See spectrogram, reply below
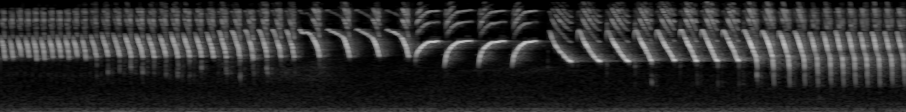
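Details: Canary performing a luxurious rolling song to trigger other canaries. It opens with a continuous fast trill, shifts to sweeping, downward-curving whistles, and then returns to a rapid, rattling trill.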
